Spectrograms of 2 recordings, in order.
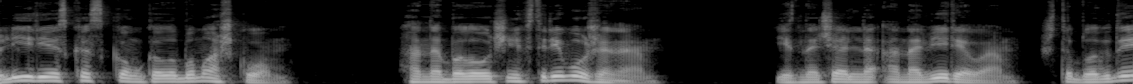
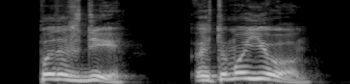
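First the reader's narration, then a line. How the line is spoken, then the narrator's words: Panicked shout. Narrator (Russian): Панически крикнул Дагоу Цзы, когда Чен Джигуан убрал его сигареты в свой карман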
